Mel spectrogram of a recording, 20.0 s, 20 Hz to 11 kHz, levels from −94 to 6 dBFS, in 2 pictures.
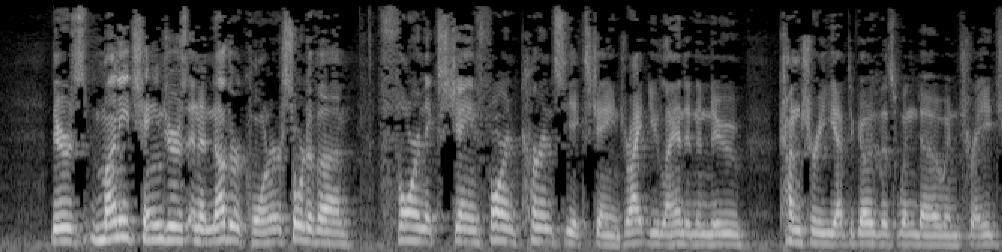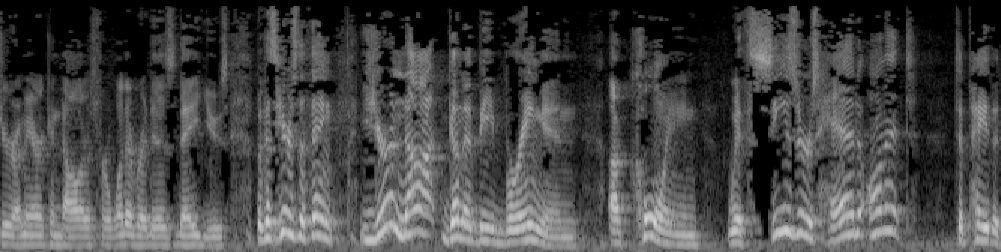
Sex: male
